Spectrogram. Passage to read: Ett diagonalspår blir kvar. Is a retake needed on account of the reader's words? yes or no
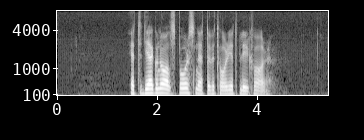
yes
